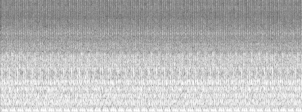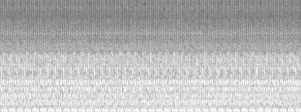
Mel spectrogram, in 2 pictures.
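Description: A diesel tractor engine idles loudly with a steady, rapid chugging.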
